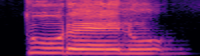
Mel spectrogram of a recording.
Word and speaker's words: Torino: Se leggiamo Torino non come il nome proprio della nostra città, ma come una parola della lingua ebraica, pronunceremo Turenu. Si pensi del resto alla lettura del francese Turin, dove la I diviene praticamente E.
